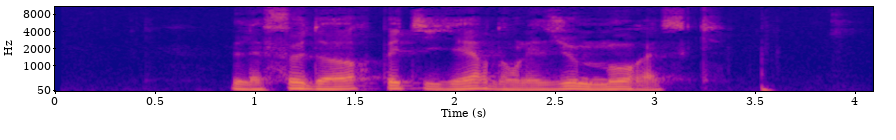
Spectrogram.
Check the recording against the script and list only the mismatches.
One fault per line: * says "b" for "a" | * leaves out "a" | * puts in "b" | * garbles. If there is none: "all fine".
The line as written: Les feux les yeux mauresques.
* puts in "d'or pétillèrent dans"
